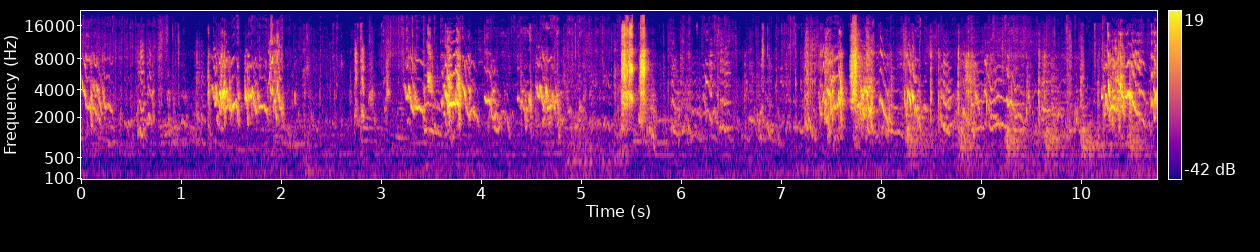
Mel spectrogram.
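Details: Budgerigars kept as breeding pairs give a steady mix of harsh squawks and high chirps, rising and falling in loudness throughout.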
